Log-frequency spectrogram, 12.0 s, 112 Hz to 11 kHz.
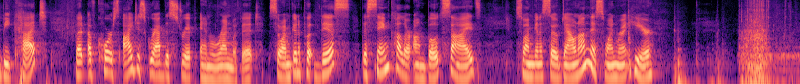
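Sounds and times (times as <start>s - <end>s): electric sewing machine stitching: 11.1s - 12.0s.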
